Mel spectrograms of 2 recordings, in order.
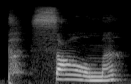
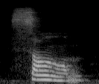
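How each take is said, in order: First: The P at the start is sounded. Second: The P at the start is silent. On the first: The speaker calls it wrong. "It's not p psalm" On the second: The speaker calls it right. "the P is silent"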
